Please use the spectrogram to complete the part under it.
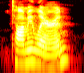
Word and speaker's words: Tomi Lahren: Is that how you say her name? – Nope, that's not how you say her name. But how do you say it? – Tomi Lahren.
